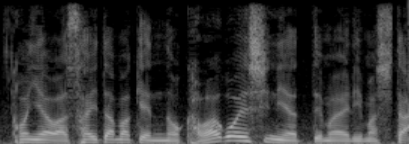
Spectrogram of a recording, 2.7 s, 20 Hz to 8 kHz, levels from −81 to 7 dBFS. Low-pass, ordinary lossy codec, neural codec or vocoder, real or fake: none; none; none; real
